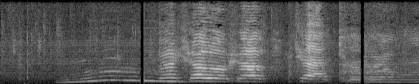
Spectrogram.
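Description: A cat meowing several times. The first meow is long and rises then falls, starting about half a second in; shorter, higher meows follow around two and three seconds in, and another comes near the end.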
